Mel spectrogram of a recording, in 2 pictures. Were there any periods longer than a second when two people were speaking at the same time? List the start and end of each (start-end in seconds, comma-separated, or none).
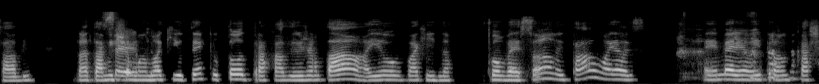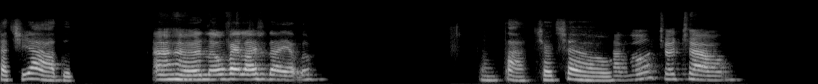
none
